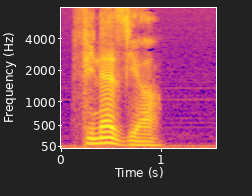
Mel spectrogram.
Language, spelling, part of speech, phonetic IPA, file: Polish, finezja, noun, [fʲĩˈnɛzʲja], Pl-finezja.ogg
